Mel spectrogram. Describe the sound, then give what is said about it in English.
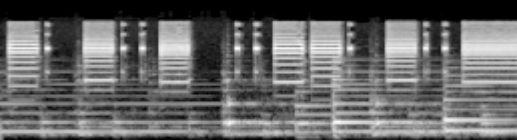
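A mobile phone ringtone plays a bright electronic melody of short, repeating beeping notes in a steady rhythm, loud and alone with no talking. “I think that's my phone. Where did I put it?”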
